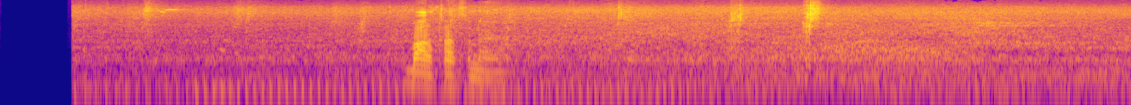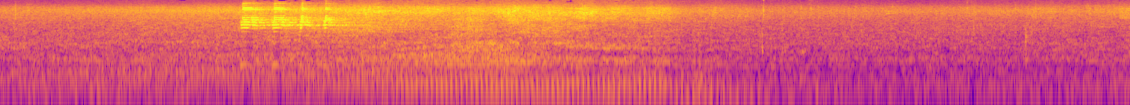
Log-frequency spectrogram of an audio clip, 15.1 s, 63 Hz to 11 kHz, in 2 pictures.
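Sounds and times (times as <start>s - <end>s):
road traffic rumbling: 0.5s - 15.0s
vehicle passing: 0.5s - 15.0s.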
